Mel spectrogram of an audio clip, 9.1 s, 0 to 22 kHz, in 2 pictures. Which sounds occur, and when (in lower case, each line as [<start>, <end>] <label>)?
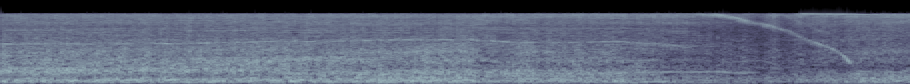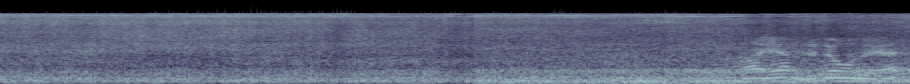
[0.00, 3.46] squeal
[0.00, 9.10] motor vehicle (road)
[0.00, 9.10] wind
[3.66, 4.24] squeal
[8.20, 9.10] male speech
